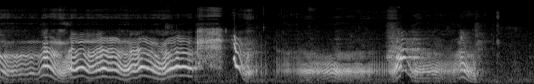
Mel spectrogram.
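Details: Female Shih Tzu that grumbles in a sing-song way instead of barking: a wavering, yodel-like moan rising and falling several times over two seconds, a brief squeak, then softer warbling moans and a final rising whine.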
